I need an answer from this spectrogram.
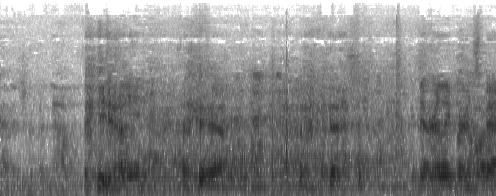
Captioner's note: laughter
